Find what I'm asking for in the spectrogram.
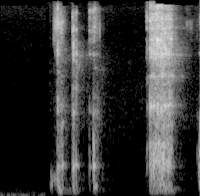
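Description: A loud burp: three short guttural gulps in quick succession, a brief pause, then one longer, fuller belch, with no talking.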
